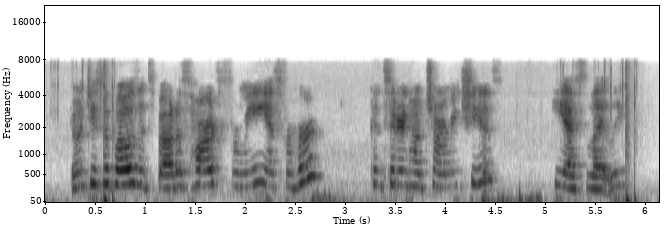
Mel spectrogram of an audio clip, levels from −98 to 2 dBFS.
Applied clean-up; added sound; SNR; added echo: none; Crack; 12 dB; none.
